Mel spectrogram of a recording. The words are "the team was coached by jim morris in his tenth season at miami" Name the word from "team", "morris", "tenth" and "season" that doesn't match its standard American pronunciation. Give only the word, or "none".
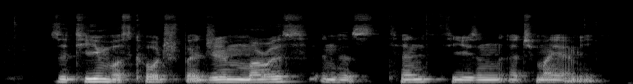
none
